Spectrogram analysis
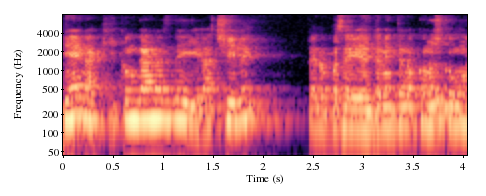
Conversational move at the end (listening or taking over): listening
